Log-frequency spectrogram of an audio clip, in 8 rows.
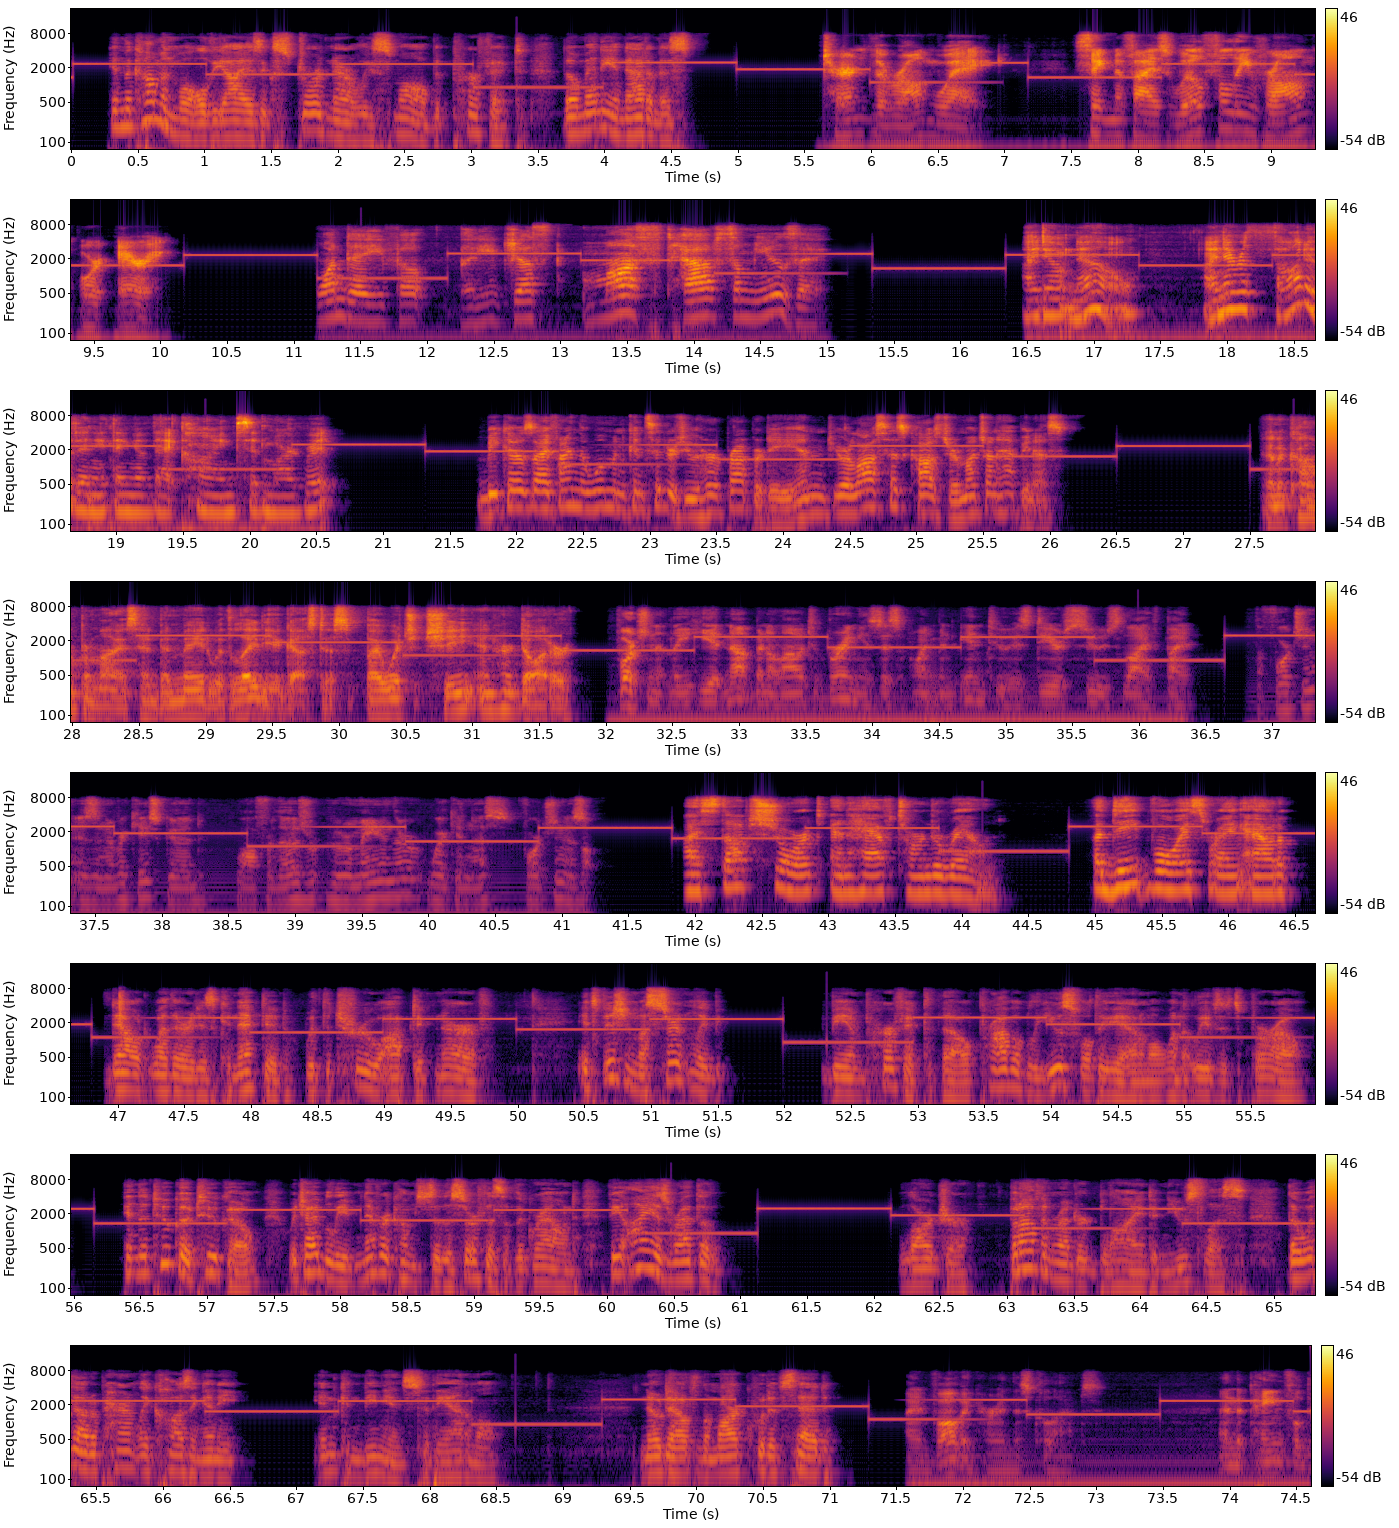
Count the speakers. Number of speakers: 9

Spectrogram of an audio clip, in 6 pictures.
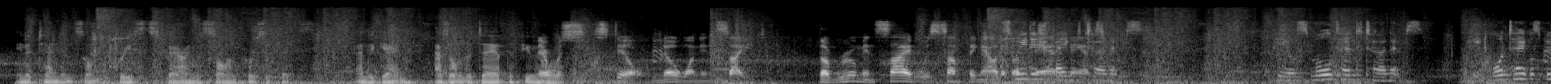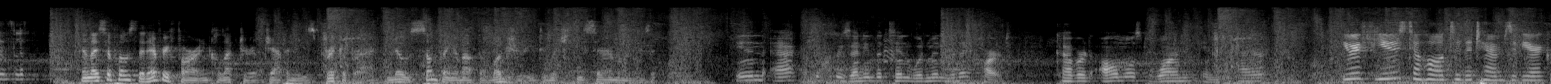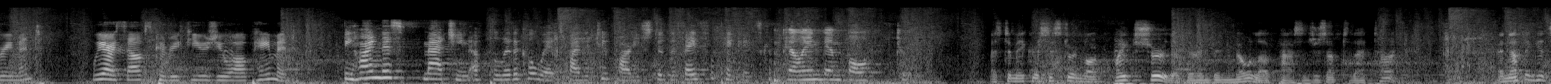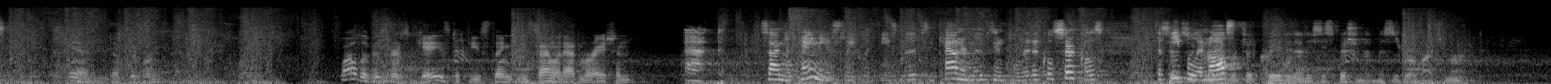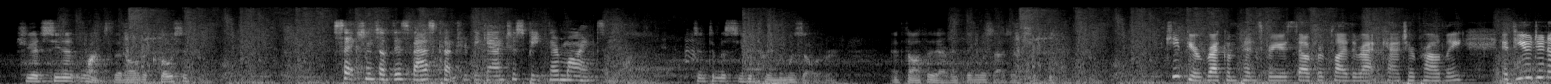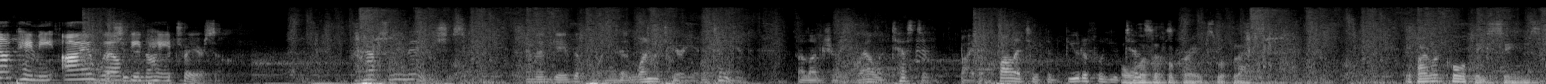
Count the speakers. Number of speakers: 8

